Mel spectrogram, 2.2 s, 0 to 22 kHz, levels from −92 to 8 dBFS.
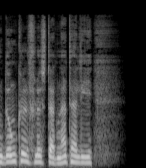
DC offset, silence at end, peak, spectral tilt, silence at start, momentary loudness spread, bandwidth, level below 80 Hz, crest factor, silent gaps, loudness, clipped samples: under 0.1%; 0.6 s; -4 dBFS; -6.5 dB/octave; 0 s; 5 LU; 15.5 kHz; -58 dBFS; 16 dB; none; -19 LUFS; under 0.1%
